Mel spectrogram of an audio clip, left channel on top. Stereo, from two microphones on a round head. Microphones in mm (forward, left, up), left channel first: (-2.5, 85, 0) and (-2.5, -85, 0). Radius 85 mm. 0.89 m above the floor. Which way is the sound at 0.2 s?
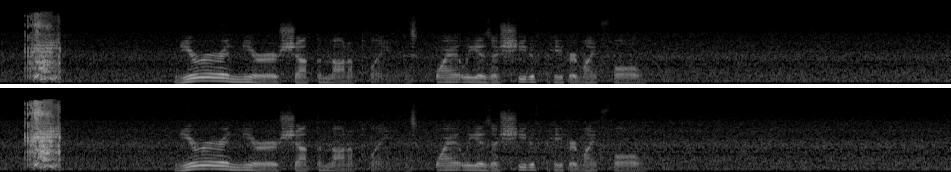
50° right (ahead or behind).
